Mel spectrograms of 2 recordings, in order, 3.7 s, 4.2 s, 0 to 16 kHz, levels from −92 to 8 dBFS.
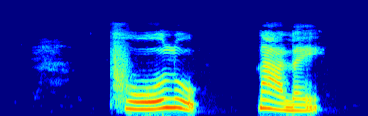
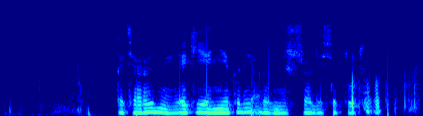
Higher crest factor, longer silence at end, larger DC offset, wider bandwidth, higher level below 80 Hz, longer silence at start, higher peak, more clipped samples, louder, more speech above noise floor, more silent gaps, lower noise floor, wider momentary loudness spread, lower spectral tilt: about the same, 16 dB vs 18 dB; first, 0.55 s vs 0.05 s; neither; about the same, 7 kHz vs 7.4 kHz; first, -62 dBFS vs -76 dBFS; first, 1.1 s vs 0.75 s; first, -6 dBFS vs -36 dBFS; neither; first, -18 LUFS vs -53 LUFS; first, 45 dB vs 32 dB; first, 2.43-2.56 s vs 1.13-1.17 s; second, -61 dBFS vs -84 dBFS; first, 18 LU vs 11 LU; about the same, -7.5 dB/octave vs -8 dB/octave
